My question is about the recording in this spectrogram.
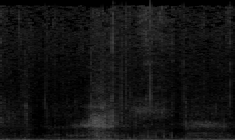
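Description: Near silence: a faint low hum with a soft rustle about a second in.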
